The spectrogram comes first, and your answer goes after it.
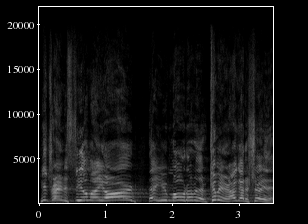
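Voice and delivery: put-on very high, very loud drunken shouting. Retelling how an angry, drinking neighbor yelled at the door: imitating a drunk neighbor yelling. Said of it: "yelling at me".

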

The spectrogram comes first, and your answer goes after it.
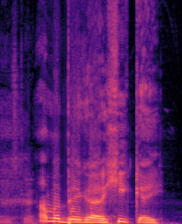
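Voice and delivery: put-on Chicago accent. Chatting about a restaurant dish, repeating a line in a Chicago accent. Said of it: "That's my Chicago accent".

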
